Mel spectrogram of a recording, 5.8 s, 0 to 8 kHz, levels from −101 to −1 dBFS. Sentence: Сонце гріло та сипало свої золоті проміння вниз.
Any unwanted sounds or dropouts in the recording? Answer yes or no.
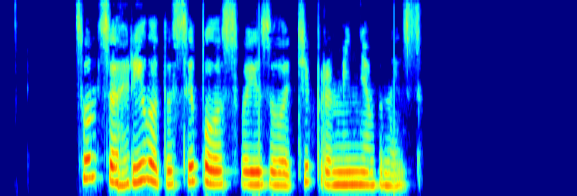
no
